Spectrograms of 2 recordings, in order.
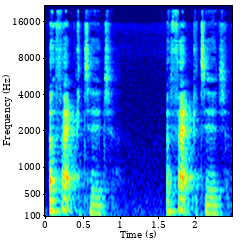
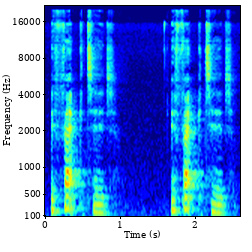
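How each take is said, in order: First: 'Affected' opening on a weak 'uh', stress on FECT; affected with schwa. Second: 'effected' opening on a short 'ih', stress on FECT; effected, initial i. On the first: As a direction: say 'Affected' as uh-FEK-tid, clearly modelled. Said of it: "it's that initial vowel sound". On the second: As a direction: say 'effected' as ih-FEK-tid, clearly modelled. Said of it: "And the second one". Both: Shown as a demonstration.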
